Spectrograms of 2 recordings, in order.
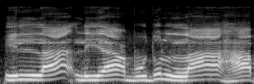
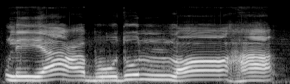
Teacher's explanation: এখানে লা হবে না, এই আল্লাহ শব্দের এই যে লামটা আছে না মাঝখানের, এই লামের পূর্বে যদি জবর এবং পেশ দেখেন তাহলে লামটা মোটা করে পড়বেন, পোর করে পড়বেন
